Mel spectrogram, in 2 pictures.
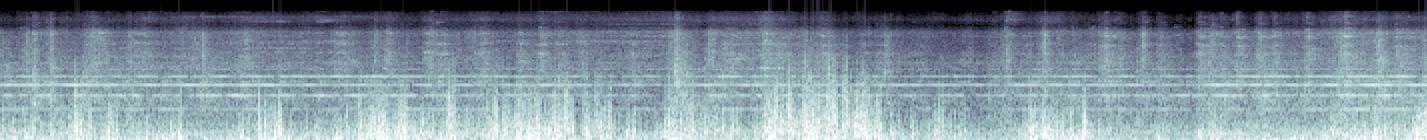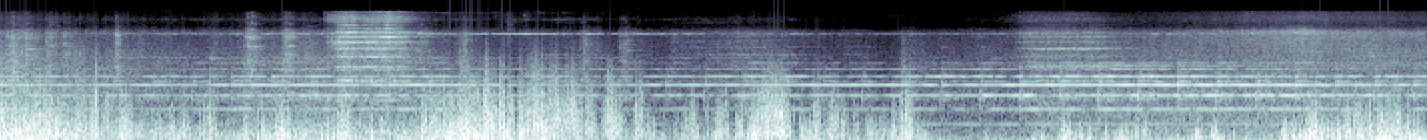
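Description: Freight train of loaded hopper wagons rolling through a level crossing: a rumble and clatter of wheels that swells and fades again and again as the wagons go by. Steady high ringing from the crossing's warning bells runs underneath. The train clears near the end.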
